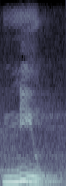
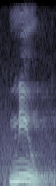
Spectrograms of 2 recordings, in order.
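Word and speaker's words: knew: नो की second form है न्यू, के साइलेंट है, न्यू।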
